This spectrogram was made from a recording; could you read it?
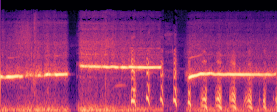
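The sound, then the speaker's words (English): A person whistles casually, a steady sustained tone broken by short rising chirps, with brief pauses between phrases and a low rumble of background noise underneath. “Nonchalant whistling.”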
